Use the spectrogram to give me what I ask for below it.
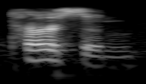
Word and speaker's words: Purson: And then the second opener was this band called Person, spelled with a U instead of an E, so P-U-R-S-O-N.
